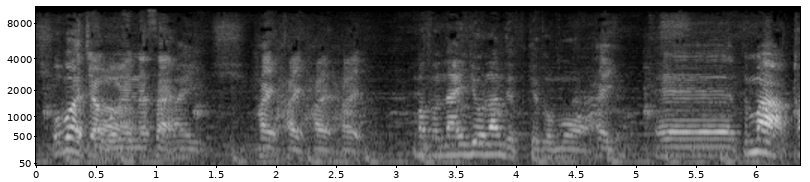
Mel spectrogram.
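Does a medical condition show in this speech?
No.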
